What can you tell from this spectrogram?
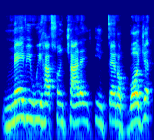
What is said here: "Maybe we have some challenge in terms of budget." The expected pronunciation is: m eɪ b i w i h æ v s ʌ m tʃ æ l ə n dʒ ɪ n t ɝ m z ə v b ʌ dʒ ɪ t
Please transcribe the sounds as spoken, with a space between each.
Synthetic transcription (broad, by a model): m eɪ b i w i h æ v s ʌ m tʃ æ l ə n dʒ ɪ n t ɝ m ə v b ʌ dʒ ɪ t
